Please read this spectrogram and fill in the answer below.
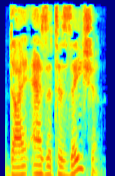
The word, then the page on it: diazotization: British English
